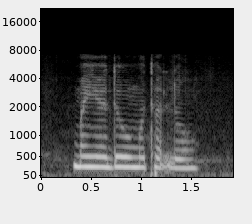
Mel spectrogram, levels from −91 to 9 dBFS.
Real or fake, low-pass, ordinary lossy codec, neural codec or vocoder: fake; 7.2 kHz; none; codec, 16 kHz, 8 kbps, FreqCodec, smaller model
